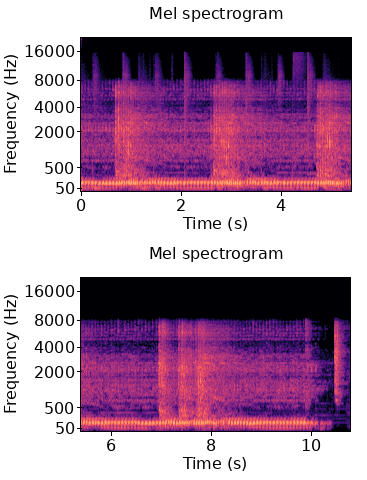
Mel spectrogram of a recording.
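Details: Yamaha Fino automatic scooter with take-off judder: steady idle, then each throttle blip brings a rough, gravelly rattle from the CVT area; suspected worn CVT parts such as pulley slider, bushing, case or secondary pulley bearing, unconfirmed.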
